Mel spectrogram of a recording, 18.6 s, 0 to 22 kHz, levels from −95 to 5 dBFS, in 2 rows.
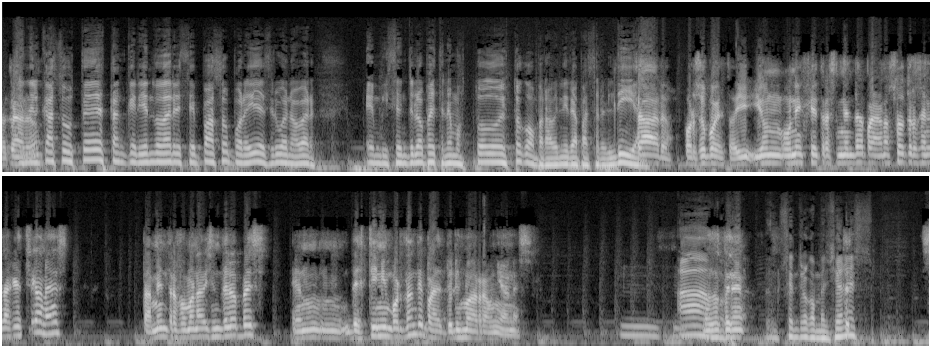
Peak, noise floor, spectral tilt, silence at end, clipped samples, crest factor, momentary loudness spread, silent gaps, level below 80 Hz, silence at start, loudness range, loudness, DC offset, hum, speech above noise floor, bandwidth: -6 dBFS; -48 dBFS; -5.5 dB/octave; 0 s; under 0.1%; 14 dB; 9 LU; none; -40 dBFS; 0 s; 3 LU; -19 LUFS; under 0.1%; none; 29 dB; 14.5 kHz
